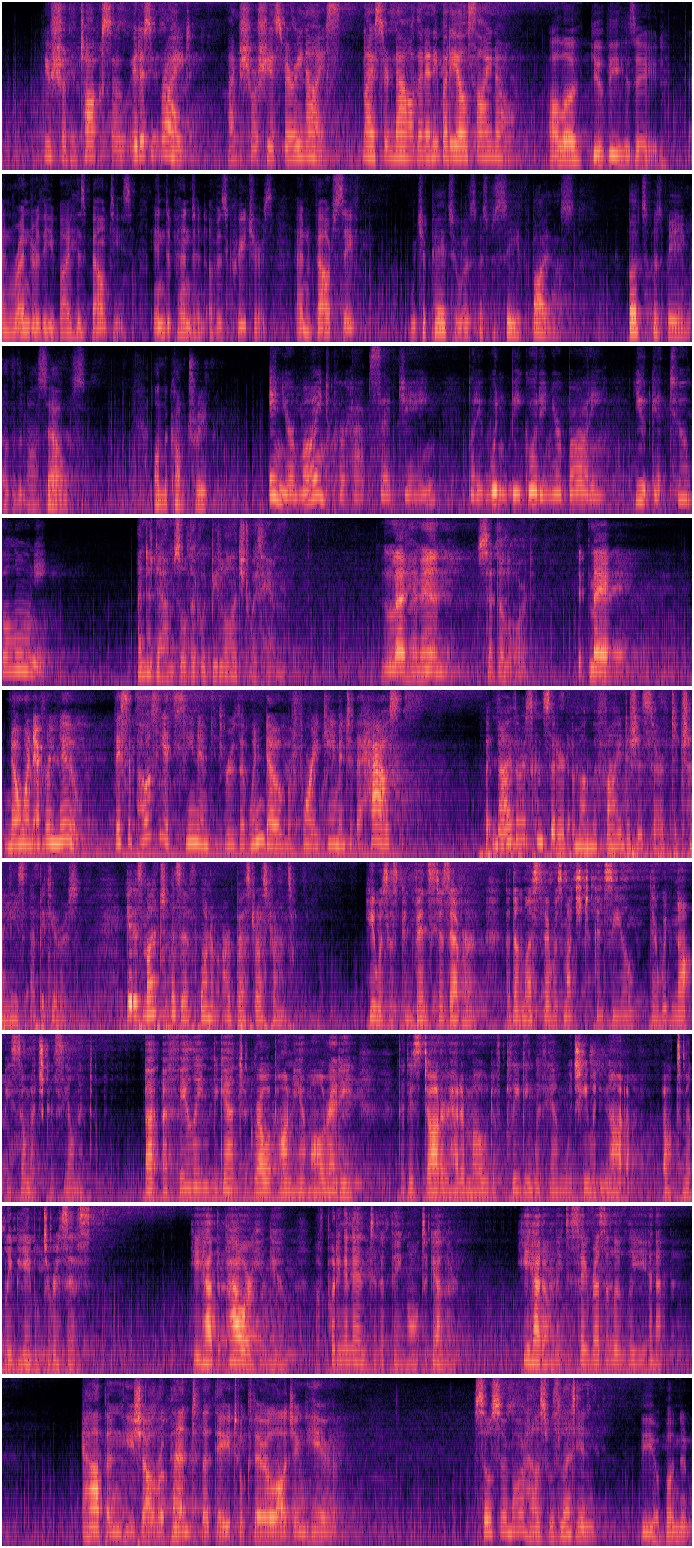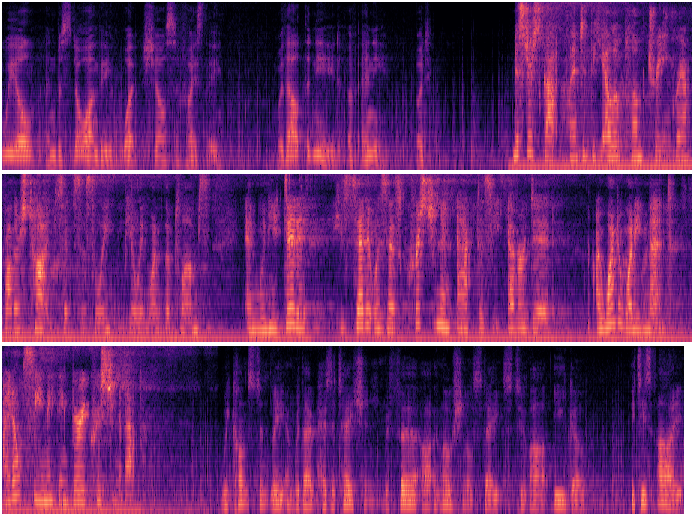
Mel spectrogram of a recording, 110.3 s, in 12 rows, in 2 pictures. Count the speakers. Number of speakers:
8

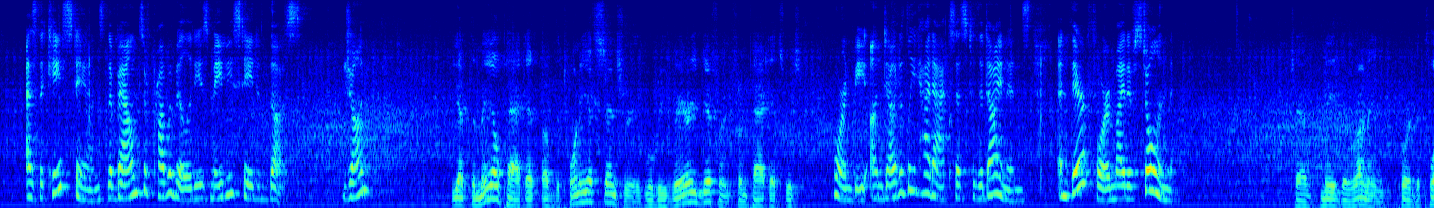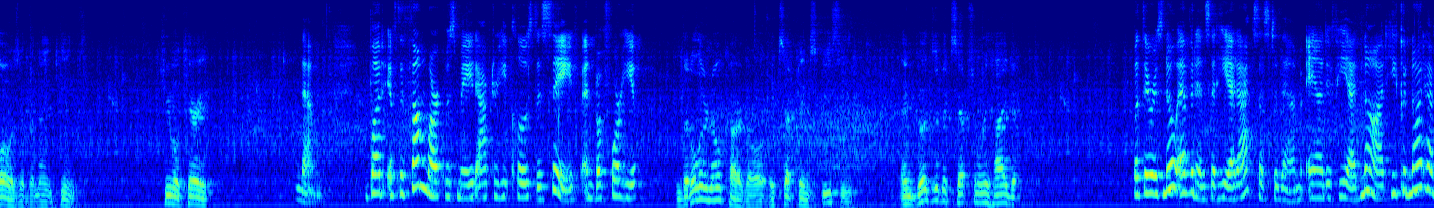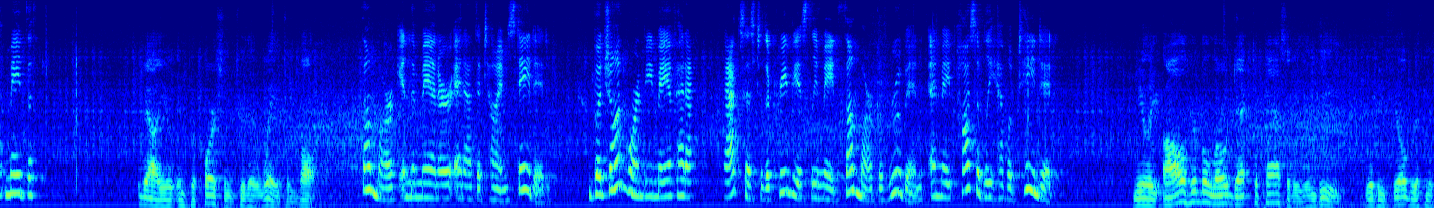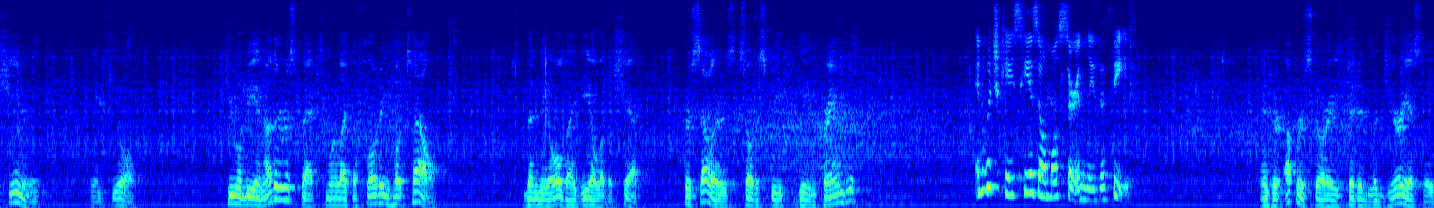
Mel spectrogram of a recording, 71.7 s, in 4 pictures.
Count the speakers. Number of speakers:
2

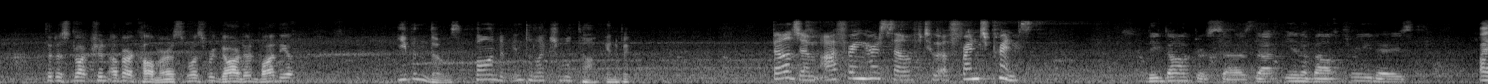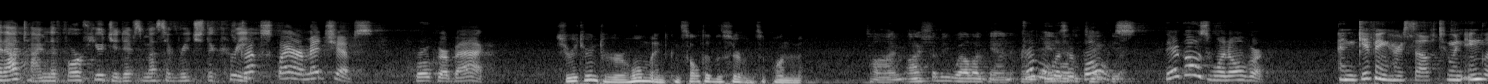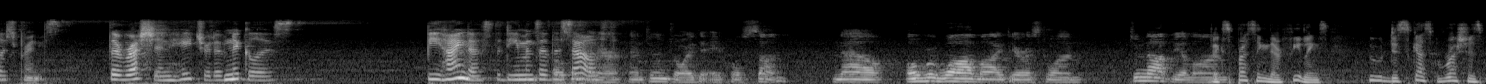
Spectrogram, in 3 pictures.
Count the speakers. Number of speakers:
7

